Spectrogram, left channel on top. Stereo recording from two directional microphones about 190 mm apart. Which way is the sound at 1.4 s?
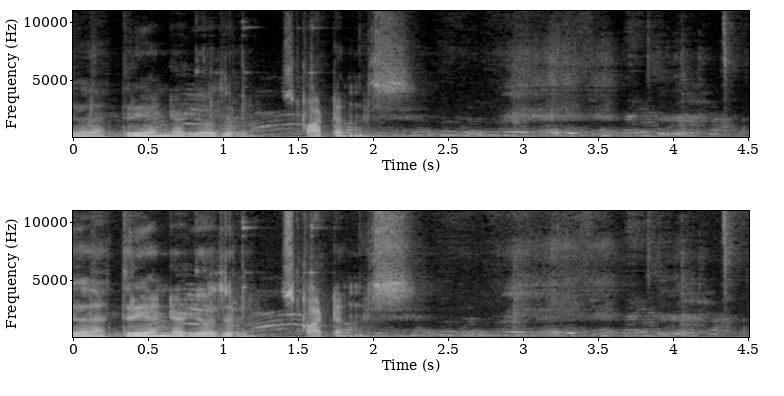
15° left (ahead or behind).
